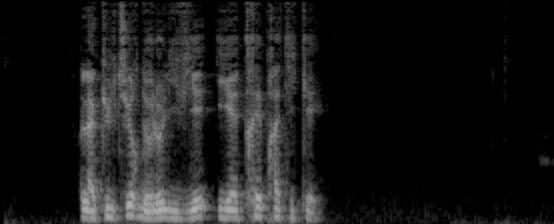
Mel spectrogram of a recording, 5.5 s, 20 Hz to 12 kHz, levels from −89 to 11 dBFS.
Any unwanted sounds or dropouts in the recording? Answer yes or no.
no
